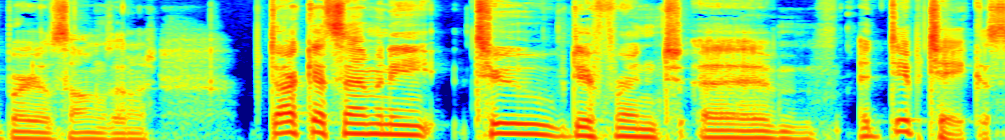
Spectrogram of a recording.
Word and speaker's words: Gethsemane: Ah, um, Dark Gethsemane, I believe it Gethsemane, is. Gethsemane. – Um, oh, like Yosemite. Okay.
